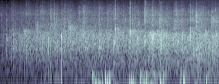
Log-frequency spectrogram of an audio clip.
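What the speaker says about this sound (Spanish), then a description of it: "Recibámoslo con un fuerte aplauso." A crowd at a talk on marriage welcomes a couple with loud applause, clapping swelling after the first second and staying dense and steady to the end.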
